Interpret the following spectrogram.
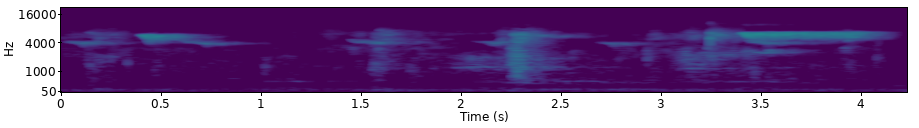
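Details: Hungry baby monkey Adler, missing his mother, cries in the hands of a small monkey: a series of high, thin, wavering squeaks and whimpers rising in intensity toward the end.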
